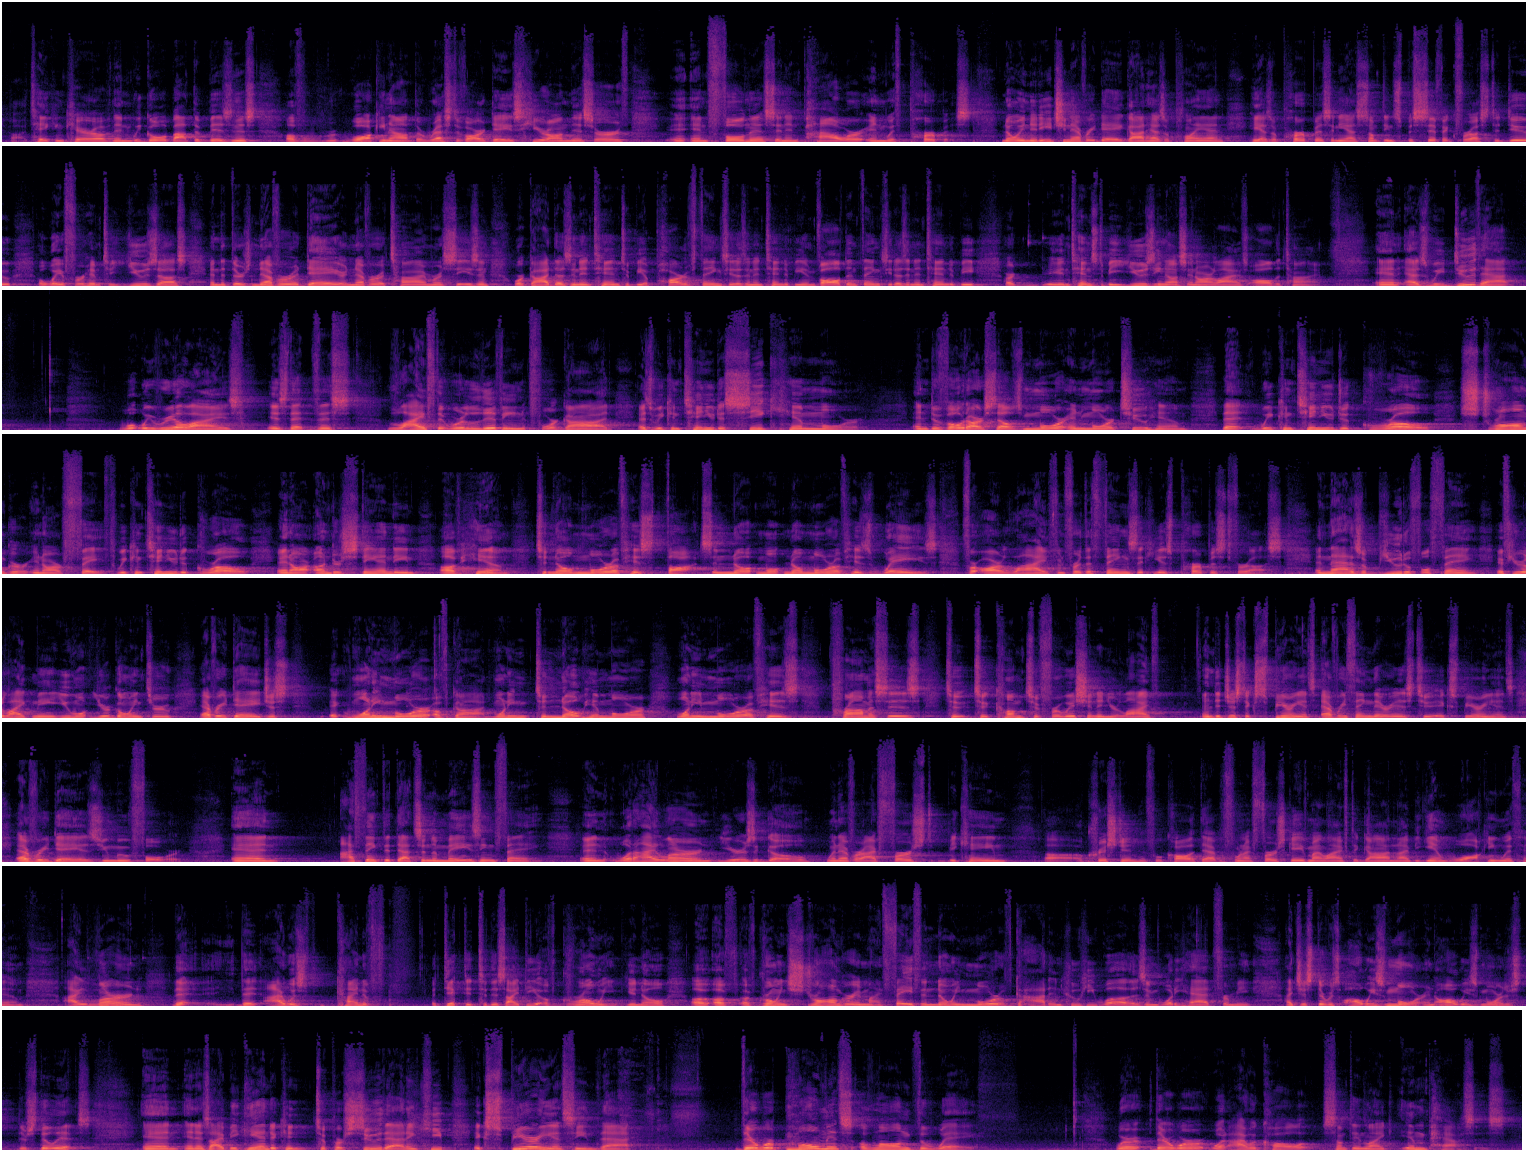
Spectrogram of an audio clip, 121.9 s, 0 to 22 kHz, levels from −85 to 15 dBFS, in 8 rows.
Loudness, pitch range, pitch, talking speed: -23 LUFS, 145-180 Hz, 160 Hz, 180 wpm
